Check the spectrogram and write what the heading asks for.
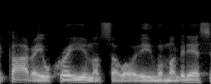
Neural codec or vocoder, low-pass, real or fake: codec, 16 kHz, 0.5 kbps, FunCodec, trained on Chinese and English, 25 frames a second; 7.2 kHz; fake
